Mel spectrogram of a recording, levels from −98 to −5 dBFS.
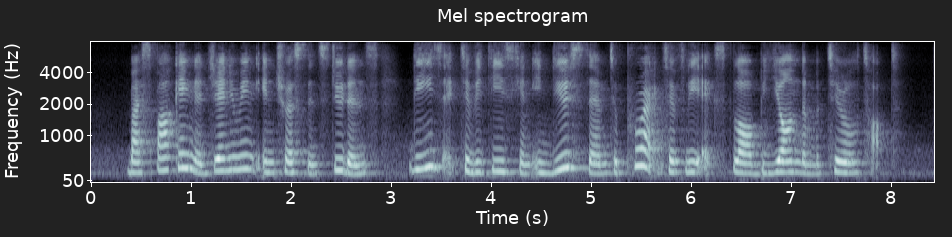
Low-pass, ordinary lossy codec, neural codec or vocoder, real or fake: none; none; codec, 16 kHz, 0.9 kbps, LongCat-Audio-Codec; fake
